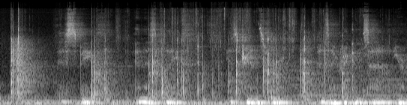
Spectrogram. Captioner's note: whispering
